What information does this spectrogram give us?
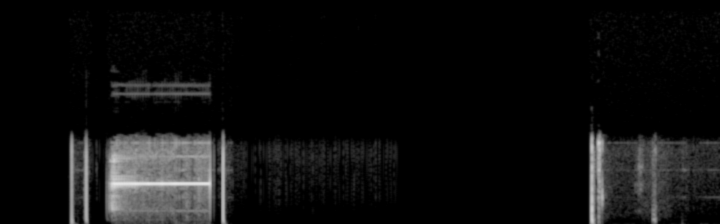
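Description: Skype incoming call tone: a steady electronic beep about a second long, with short clicks around it, then a few more clicks after a pause of near silence.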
